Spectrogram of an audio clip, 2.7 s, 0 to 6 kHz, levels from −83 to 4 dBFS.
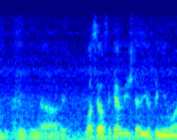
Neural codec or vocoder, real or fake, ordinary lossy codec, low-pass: codec, 16 kHz in and 24 kHz out, 1 kbps, XY-Tokenizer; fake; none; 5.4 kHz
